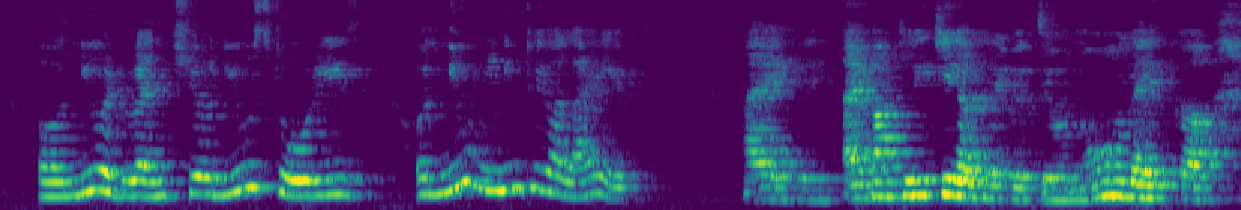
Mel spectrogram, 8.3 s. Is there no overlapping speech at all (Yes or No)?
Yes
